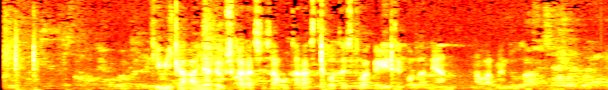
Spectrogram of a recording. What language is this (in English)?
Basque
